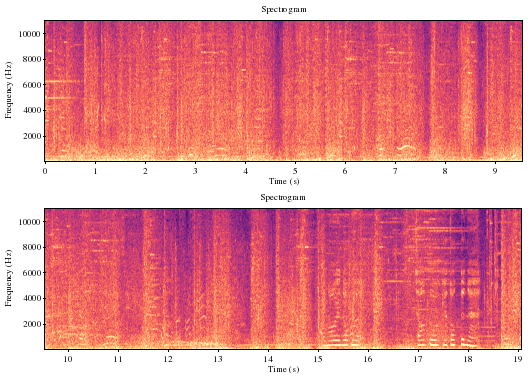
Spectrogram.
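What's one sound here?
Game combat effects whoosh and crash rapidly.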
